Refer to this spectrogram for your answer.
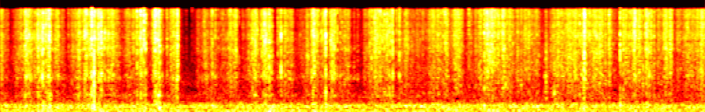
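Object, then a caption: Straw whisk broom bristles. Fingers and long nails bend, scratch and flick the flat, dry straw bristles of a whisk broom, making a steady, bright, dry crackling and rustling with many quick snaps. The sound stays high and crisp with almost no low end, and each flick dies away instantly.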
